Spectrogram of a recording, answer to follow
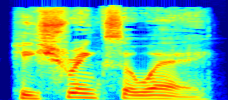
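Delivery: plain reading voice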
